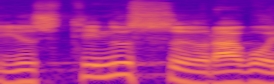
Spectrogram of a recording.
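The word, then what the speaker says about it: Iustinus: 그 JSTIN인데 J라고 하는 게 라틴어에는 무음입니다. 발음이 나오지 않쳐서 그 다음 단어의 의미를 가지고 음력을 만들어내는 거거든요. 그래서 유스티누스라고 이제 해야 되는데 많은 사람들에게 알려져 있는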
